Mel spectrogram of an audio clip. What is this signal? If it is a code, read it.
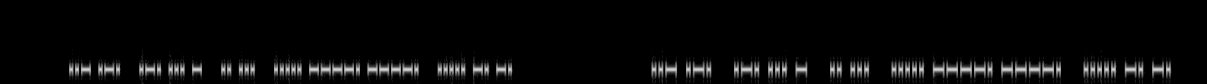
Morse code, heard as a keyed tone, about 42 wpm, 700 Hz. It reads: UR RST IS 599 5NN UR RST IS 599 5NN
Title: Speed-Racing Common QSO Phrases - 35wpm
